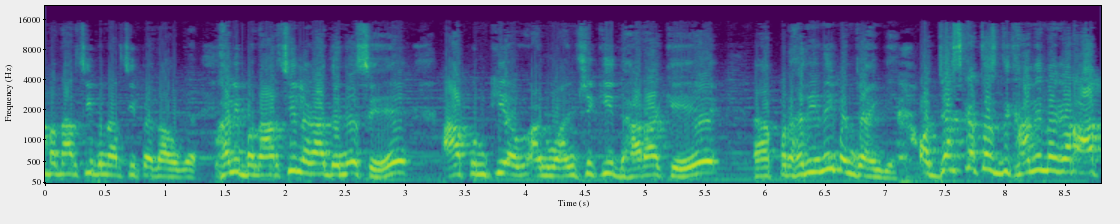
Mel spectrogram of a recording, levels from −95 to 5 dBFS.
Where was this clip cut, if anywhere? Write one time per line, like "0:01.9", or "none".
0:01.5
0:07.2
